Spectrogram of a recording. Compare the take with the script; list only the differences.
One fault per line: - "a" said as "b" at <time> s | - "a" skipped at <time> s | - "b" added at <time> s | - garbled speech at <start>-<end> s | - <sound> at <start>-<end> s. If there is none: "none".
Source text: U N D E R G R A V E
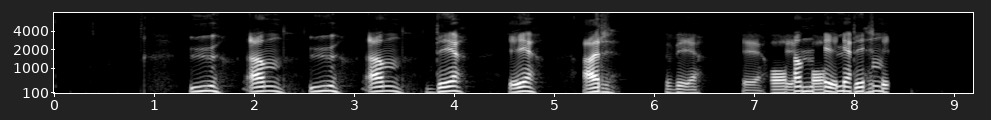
- "u N" added at 2.5 s
- "G R A" skipped at 5.7 s
- garbled speech at 7.2-8.4 s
